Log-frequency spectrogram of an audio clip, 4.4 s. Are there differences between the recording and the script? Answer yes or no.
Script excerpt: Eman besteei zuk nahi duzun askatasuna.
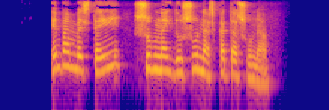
no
